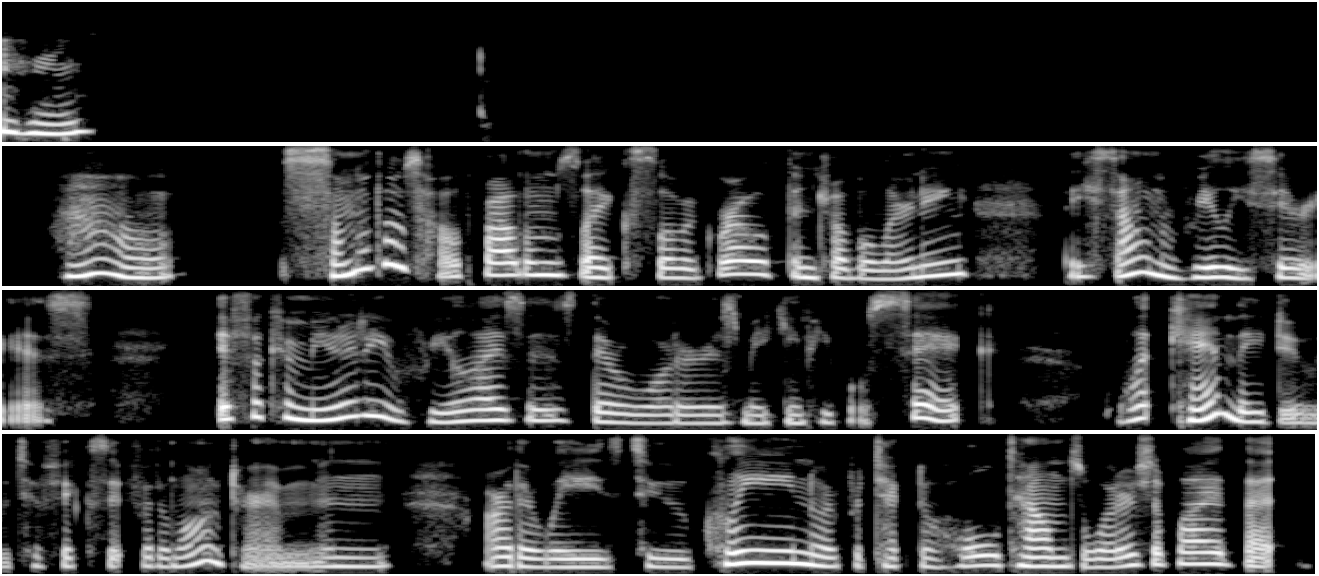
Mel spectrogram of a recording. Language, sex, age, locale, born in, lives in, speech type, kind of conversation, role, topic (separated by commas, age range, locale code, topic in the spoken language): English, female, 25-29, en-US, United States, United States, read, expert-assistant, asker, Why is clean water important for human health?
